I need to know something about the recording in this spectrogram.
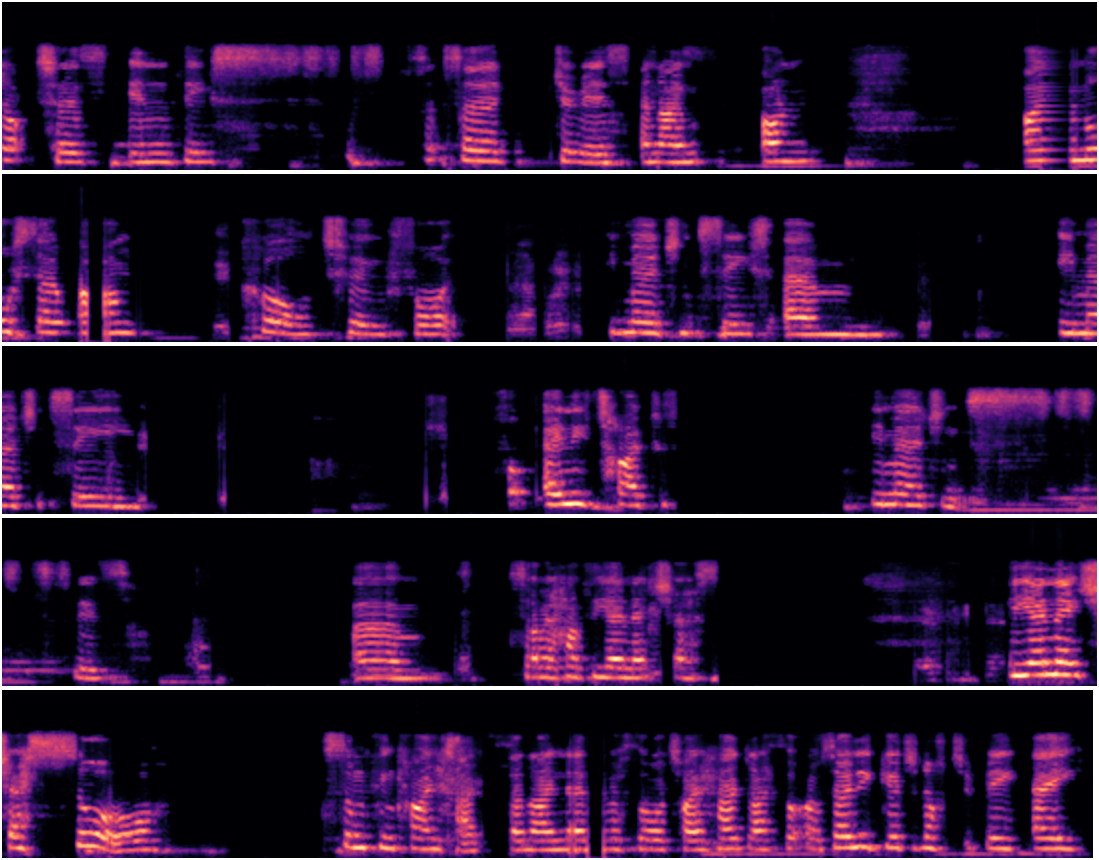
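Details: Adult woman who has stammered since about age three, severe in her teens, who later attended the Starfish Project speech therapy course to gain control over it; stuttering.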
